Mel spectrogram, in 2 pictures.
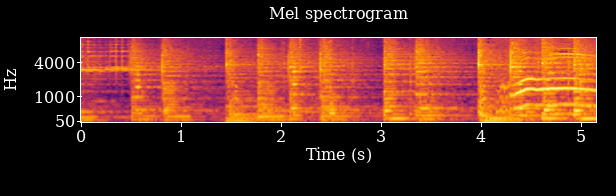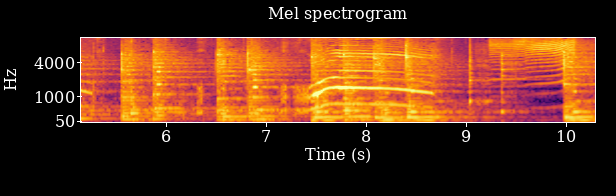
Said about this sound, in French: Il a 3 ans maintenant, c'est déjà du bon gros chat. Il est noir et blanc. Donc, c'est ce qu'on appelle un tuxedo, je crois.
